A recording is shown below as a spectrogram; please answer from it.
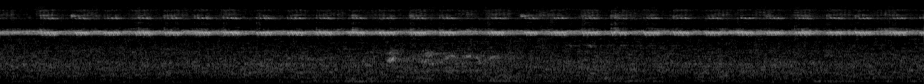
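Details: Nature recording in 3D of a cricket calling: an unbroken high trill beating in rhythmic pulses roughly three per second, overtone band shimmering above, a faint brief chirp of something else near the middle.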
